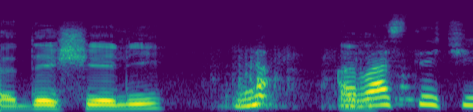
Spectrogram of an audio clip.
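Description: Speech: a voice talking in short phrases, with brief pauses between them.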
